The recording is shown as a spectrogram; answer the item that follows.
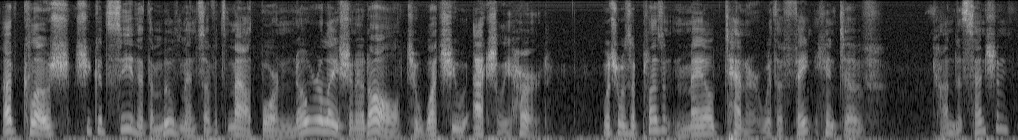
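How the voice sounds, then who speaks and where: A man narrating a science fiction audiobook in an expressive, scripted reading style. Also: a little high, normal speed, rough recording.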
